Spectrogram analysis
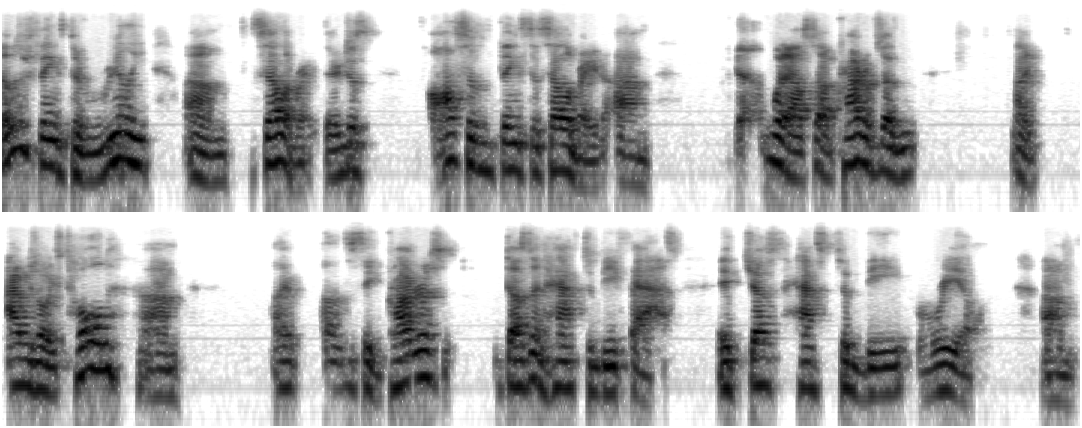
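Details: Adult man speaking; aphasia after stroke.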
